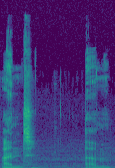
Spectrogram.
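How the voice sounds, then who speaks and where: A man giving soft-spoken, partly whispered ASMR commentary on a game, muttering casually to himself on a noisy home mic with clicking. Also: very slow. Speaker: ASMR gaming streamer. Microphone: makeshift rigged-up close microphone.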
